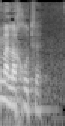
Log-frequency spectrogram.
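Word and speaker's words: ملخوته (מלכות): اسمش هم دقیقاً در عبری ملخوته، همون که اینا خ تلفظ میکنن، مثلا همین خاخام یعنی حکیم.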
